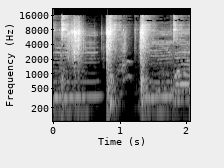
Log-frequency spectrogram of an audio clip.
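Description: Church praise-and-worship music: held sung and instrumental notes over shaken hand percussion striking about twice a second, with a brief break near the middle.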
